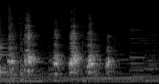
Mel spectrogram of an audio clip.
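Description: A hen clucks in a string of short, close, fairly loud calls with brief pauses between them, alone with no talk, inside a small poultry-rearing setup.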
